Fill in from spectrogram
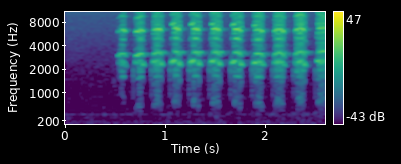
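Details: An osprey at its nest in Finland at sunset on 11 August 2018 gives a fast series of about ten shrill, squealing notes, roughly five per second, evenly spaced and high-pitched, over a quiet background.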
